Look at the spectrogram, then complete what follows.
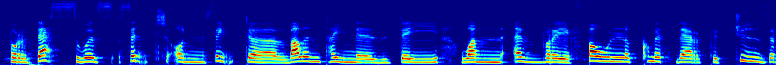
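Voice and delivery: slow, loud Chaucer recital with Middle English vowels, a touch Scottish; Middle English reading. Shown as a demonstration. Reading Chaucer's original lines aloud to viewers, slow and old-fashioned. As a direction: intone "For this was sent on Saint Valentine's" slowly, the way Chaucer wrote it. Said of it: "Was that a bit Scottish?".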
